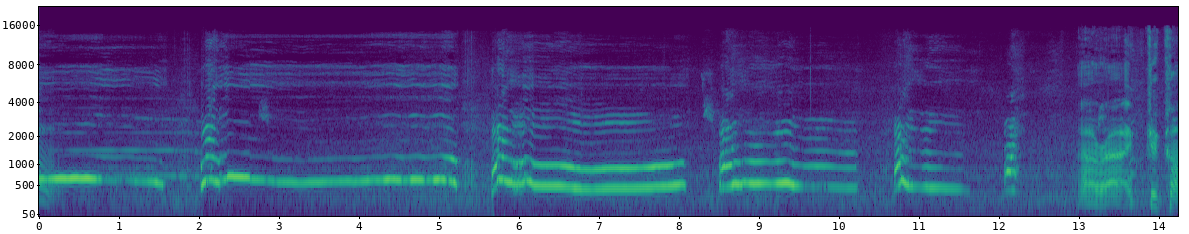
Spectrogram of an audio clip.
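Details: Tarzan, a purebred Alaskan Malamute, howls at home around 2013 in long sustained harmonic notes that sag slightly in pitch, broken by short gaps and yelping onsets, with a person calling encouragement at the end.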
